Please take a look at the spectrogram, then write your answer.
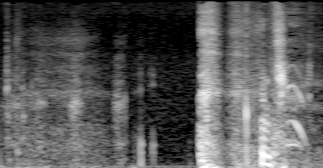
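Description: A loud four-stage yawn into a microphone, opening with quiet breathy inhales and then swelling into several strained, breathy stages with sliding vocal pitch.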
